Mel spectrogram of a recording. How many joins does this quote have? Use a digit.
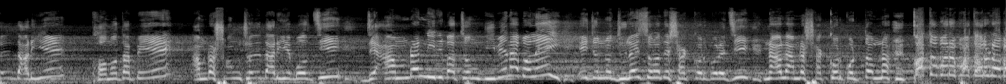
0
